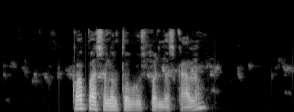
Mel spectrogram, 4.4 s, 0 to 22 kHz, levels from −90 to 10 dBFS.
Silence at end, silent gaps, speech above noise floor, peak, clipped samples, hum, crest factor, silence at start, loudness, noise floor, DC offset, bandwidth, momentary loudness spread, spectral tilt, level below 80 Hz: 1.15 s; none; 47 dB; -2 dBFS; under 0.1%; none; 22 dB; 1.1 s; -20 LUFS; -66 dBFS; under 0.1%; 7.8 kHz; 12 LU; -4.5 dB/octave; -58 dBFS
